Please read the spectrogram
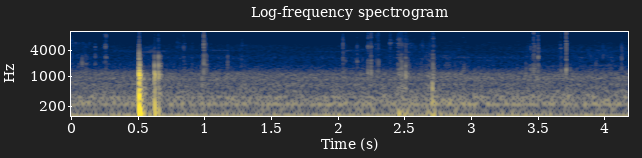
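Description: Metal tool handling as a 5/16 in socket is fitted to a cordless drill: one sharp click about half a second in, then a couple of light knocks, over a steady low hum.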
